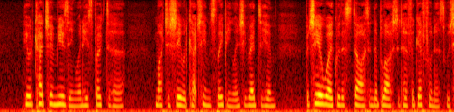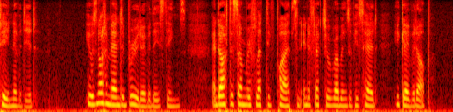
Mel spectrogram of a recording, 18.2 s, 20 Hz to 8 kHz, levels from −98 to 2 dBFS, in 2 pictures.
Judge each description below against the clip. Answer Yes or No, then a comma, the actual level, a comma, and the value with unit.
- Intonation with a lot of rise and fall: No, average, 2.8 semitones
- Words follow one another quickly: Yes, fast, 210 wpm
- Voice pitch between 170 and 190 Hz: No, high, 200 Hz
